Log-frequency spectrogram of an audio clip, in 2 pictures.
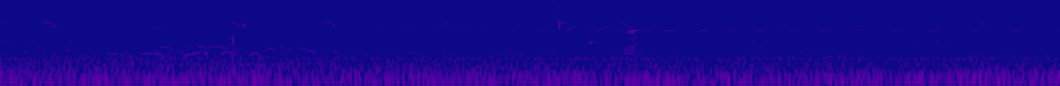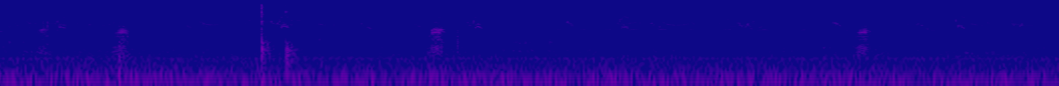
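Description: Near silence: faint room tone with faint distant bird chirps and a few soft clicks.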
